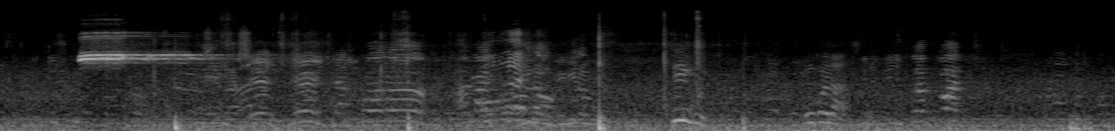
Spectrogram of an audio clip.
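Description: A referee's whistle blows one steady blast of about a second, starting half a second in; it is the loudest sound. After it, players shout across the pitch and a football is struck sharply three times.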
